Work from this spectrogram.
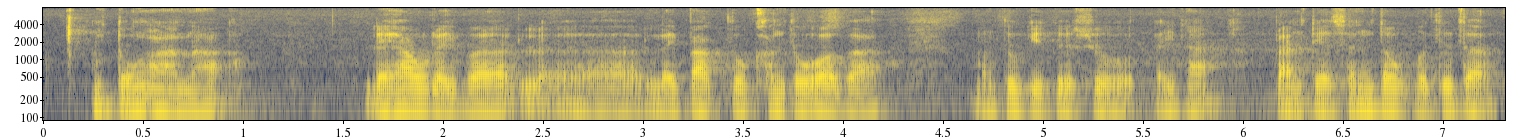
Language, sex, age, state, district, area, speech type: Manipuri, male, 45-60, Manipur, Tengnoupal, rural, spontaneous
